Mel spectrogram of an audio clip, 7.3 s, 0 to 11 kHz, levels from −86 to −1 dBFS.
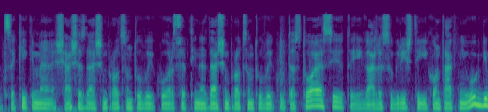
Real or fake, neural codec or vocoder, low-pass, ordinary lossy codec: real; none; 7.2 kHz; MP3, 32 kbps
